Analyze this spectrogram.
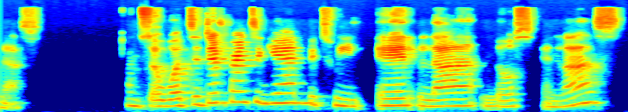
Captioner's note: spanish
